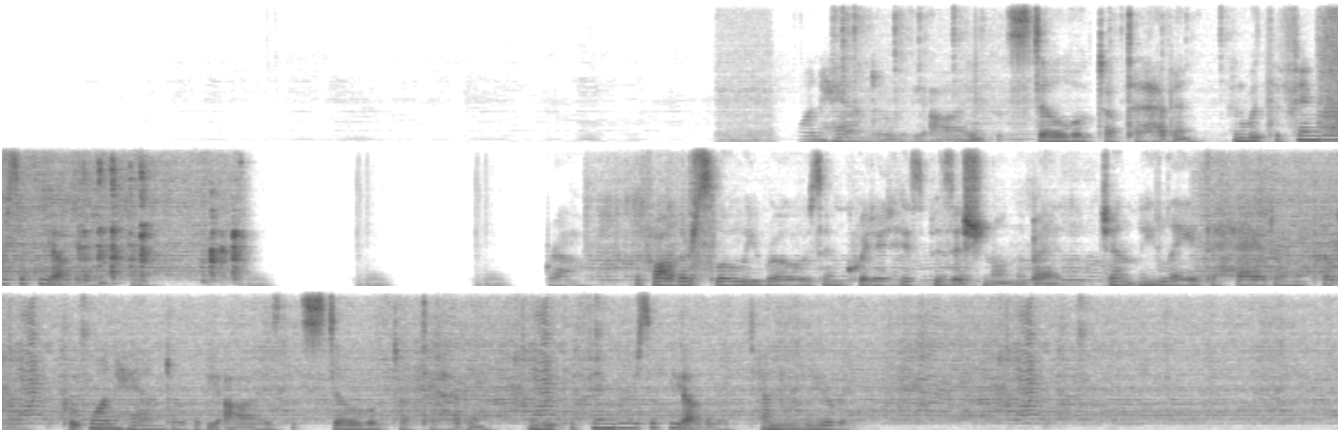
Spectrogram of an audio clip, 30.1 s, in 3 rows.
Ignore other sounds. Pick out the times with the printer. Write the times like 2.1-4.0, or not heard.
not heard.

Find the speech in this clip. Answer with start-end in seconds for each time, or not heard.
6.0-11.1, 14.1-26.4.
